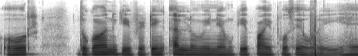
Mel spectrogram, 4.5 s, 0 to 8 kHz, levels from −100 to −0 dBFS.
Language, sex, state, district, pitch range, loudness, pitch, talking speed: Hindi, male, Uttar Pradesh, Saharanpur, 100-110 Hz, -19 LUFS, 105 Hz, 145 wpm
